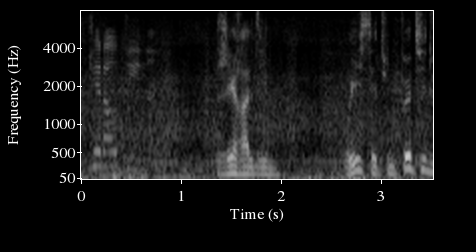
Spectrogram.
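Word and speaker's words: Geraldine: Je pense que je le prononce correctement. Galadine. Géraldine.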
